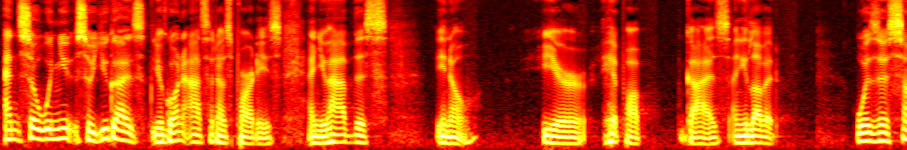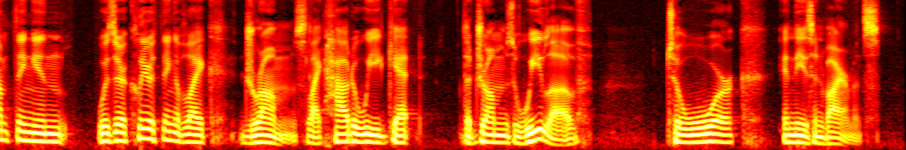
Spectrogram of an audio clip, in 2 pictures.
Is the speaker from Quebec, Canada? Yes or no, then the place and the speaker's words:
yes; Montreal, Quebec, Canada; I grew up in Montreal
